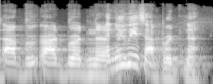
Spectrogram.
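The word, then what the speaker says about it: abrdn: Aberdeen has defended its decision to drop the vowels. What's this about? Yes, dropping vowels hasn't done us any harm, insists Aberdeen. So you pronounce it Aberdeen.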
